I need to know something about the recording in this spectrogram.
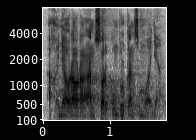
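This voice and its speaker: A man's voice: lowish voice, racing, bright, forceful tone. A man preaching a colloquial religious lecture, retelling stories casually and reciting Arabic phrases between plain explanations. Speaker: Islamic preacher. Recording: long hall reverb.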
